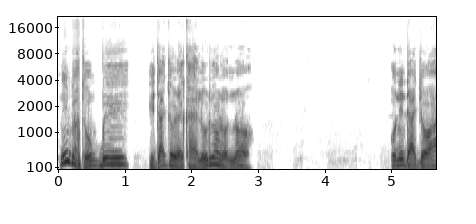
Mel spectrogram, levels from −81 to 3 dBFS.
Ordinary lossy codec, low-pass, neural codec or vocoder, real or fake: Opus, 24 kbps; 19.8 kHz; none; real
